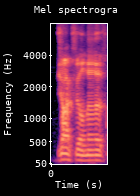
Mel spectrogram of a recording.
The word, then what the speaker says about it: Jacques Villeneuve: That was Jacques Villeneuve. Villeneuve. Tell me how to pronounce it. Jacques Villeneuve.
